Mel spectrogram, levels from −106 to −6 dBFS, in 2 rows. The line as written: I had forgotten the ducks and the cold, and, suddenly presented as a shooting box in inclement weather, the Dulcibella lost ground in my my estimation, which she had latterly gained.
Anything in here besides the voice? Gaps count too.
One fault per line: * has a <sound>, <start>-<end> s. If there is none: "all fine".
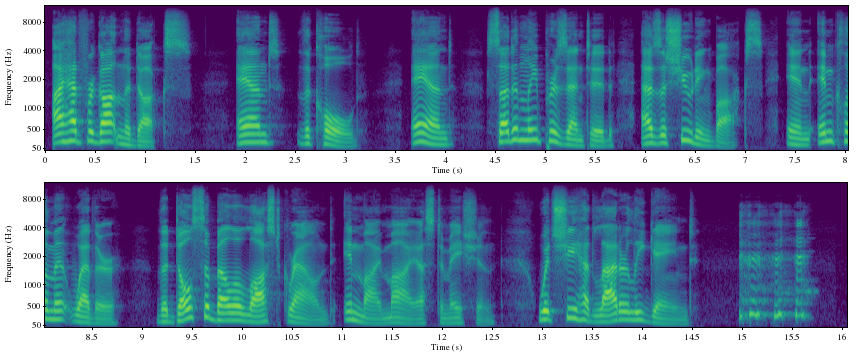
* has a laugh, 15.0-15.8 s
